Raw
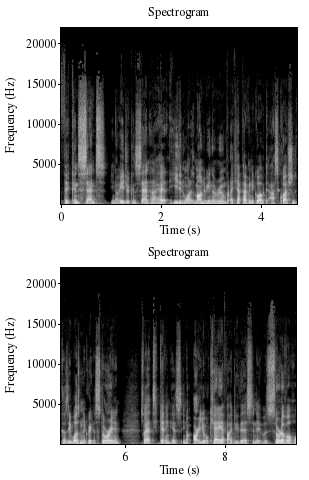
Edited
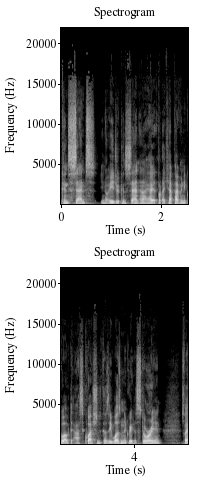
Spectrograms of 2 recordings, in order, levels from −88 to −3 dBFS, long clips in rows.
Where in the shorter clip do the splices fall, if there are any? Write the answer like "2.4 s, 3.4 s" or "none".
1.9 s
